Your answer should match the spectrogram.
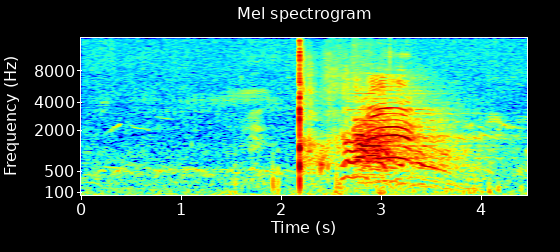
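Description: A single sharp crack of a cricket bat striking the ball about two seconds in, followed about half a second later by a man's loud shout lasting about a second.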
